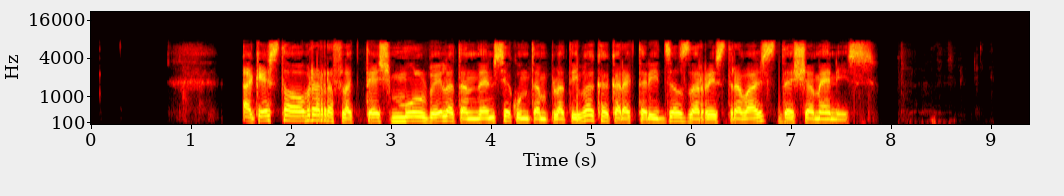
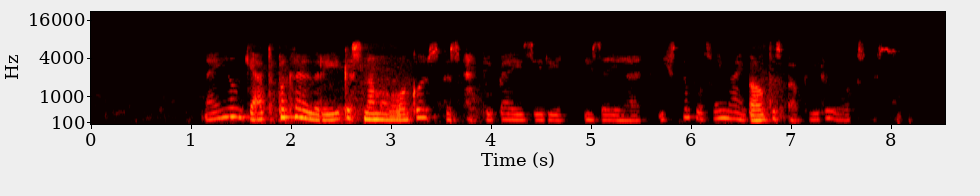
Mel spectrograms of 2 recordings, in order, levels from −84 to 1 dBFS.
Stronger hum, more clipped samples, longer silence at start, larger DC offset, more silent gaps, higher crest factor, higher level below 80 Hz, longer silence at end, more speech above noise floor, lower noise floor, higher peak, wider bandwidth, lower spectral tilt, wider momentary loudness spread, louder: neither; neither; second, 0.9 s vs 1.15 s; neither; neither; second, 16 dB vs 22 dB; first, -58 dBFS vs -84 dBFS; first, 1.55 s vs 0.45 s; first, 50 dB vs 38 dB; second, -68 dBFS vs -80 dBFS; first, -4 dBFS vs -20 dBFS; about the same, 8 kHz vs 7.4 kHz; second, -3.5 dB/octave vs -5 dB/octave; second, 4 LU vs 18 LU; first, -18 LUFS vs -40 LUFS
